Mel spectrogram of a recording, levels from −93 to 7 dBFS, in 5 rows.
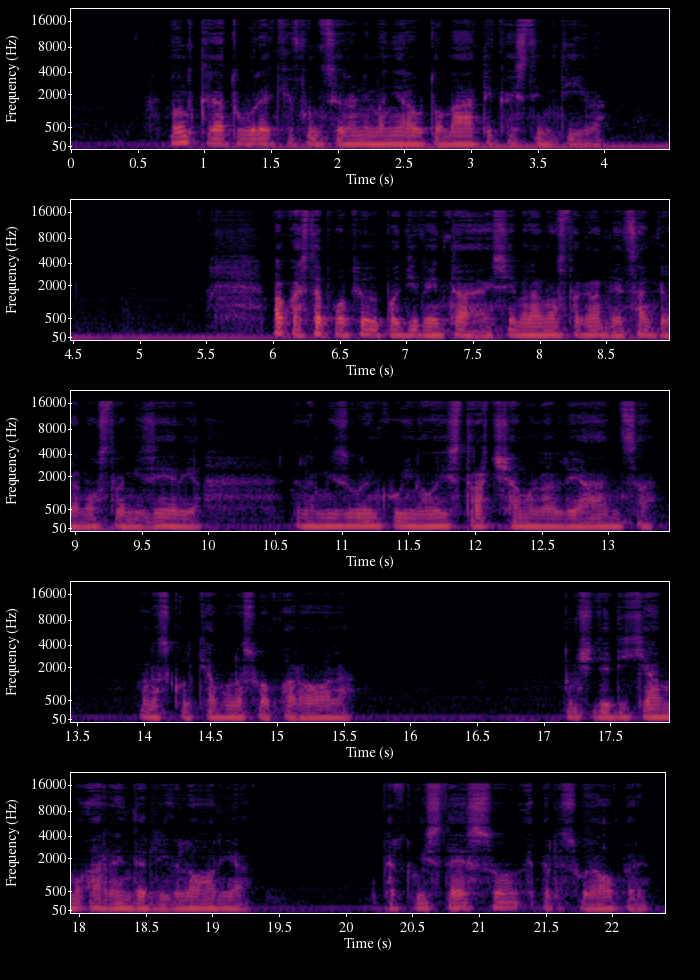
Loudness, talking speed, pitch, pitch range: -46 LUFS, 125 wpm, 95 Hz, 90-100 Hz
